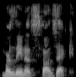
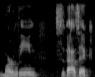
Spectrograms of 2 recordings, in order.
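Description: First: Marlene Svazek said slowly in German style, with an ee-ay sound in Marlene and Sfah-zek with an S and an ah; German-style name. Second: Marlene Svazek in a Canadian accent, Mar-leen Svaz-ick. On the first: Host naming an Austrian politician, German-style pronunciation. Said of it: "I think I mispronounced that". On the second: Host contrasting the name in her Canadian accent. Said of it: "in a Canadian accent". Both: Shown as a demonstration.

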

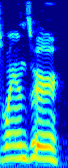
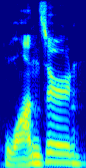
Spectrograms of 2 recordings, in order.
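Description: First: Wanzer said "WAN-zer", vowel of "cat"; Wanzer, first vowel short as in "can". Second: Wanzer said "WAHN-zer", open "ah"; Wanzer, first vowel broad as in "wand". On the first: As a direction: say Wanzer with a flat "a" as in "fan". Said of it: "and sometimes". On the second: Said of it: "they just say". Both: Shown as a demonstration.

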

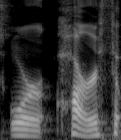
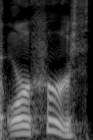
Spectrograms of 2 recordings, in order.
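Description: First: Hearth said as "harth"; HEARTH like "heart". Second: Hearth said as "hurth"; HEARTH like "earth". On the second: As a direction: say "hearth" to rhyme with birth. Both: Shown as a demonstration. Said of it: "depending on ... much reading you do".

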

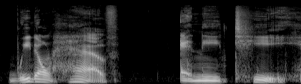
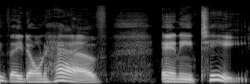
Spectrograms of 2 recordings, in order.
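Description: First: Slow correction. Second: They don't have any tea, stretched slow and pressed; slow emphatic repeat. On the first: Correcting the quote verbatim. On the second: Friend restating the waiter's words to make his point, slow and pointed. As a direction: drive home "any tea" slowly and firmly. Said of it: "I'm gonna point out". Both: Retold or imitated.

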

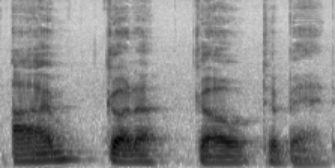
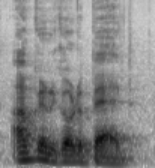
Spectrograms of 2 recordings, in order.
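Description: First: "I'm gonna go to bed" drawn out word by word; slow and deliberate. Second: Said in the usual way. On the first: Acted. Slow, deliberate repeat of the line.

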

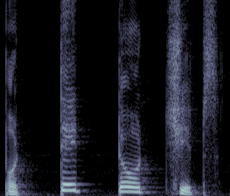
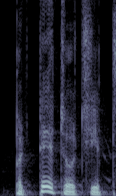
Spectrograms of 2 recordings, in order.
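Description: First: "Potato chips" drawn out slowly, higher, with weight on "Potato"; slow realisation. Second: Said in the usual way. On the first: Retold or imitated. Character finally decodes the word, slow and higher. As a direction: stretch out "Potato chips" as the penny drops. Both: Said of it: "I think he's trying to say potato".

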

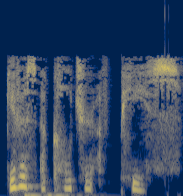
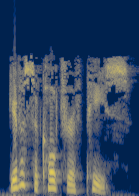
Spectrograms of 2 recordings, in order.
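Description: First: Softer and drawn out; slow, hushed repetition. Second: Said in the usual way. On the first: Shown as a demonstration. Pastor repeats a prayer for the congregation, slow and reverent. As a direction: let the prayer line sink in, slowly.

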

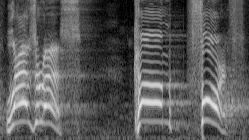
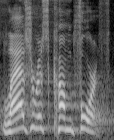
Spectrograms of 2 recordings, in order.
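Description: First: High ringing shout, much higher and louder; loud cry. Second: Said in the usual way. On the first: Shown as a demonstration. Preacher re-reading Jesus calling Lazarus from the tomb, full shout. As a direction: call him out of the tomb at full voice. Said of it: "He cried with a loud voice". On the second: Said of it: "I didn't read that right".

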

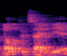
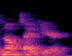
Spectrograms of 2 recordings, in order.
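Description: First: Said in the usual way. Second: "idea" with an r on the end, as "idear"; Boston "idea". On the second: Retold or imitated. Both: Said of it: "but he doesn't say idea".

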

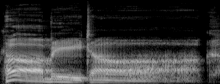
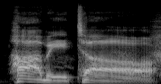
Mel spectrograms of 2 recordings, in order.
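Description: First: Slow, drawn-out echo of the call; announcer echo. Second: Slow drawn-out announcer boom; announcer call. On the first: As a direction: echo the catchphrase like a co-host. Co-host echoes catchphrase. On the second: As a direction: call out the segment name like a show host. Show segment catchphrase call. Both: Acted.

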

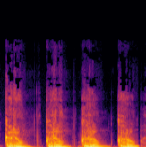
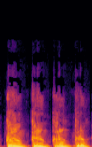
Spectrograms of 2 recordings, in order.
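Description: First: Steady, heavy thudding footfalls; imitated footsteps. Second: Faster, higher thudding footfalls; quickening footsteps. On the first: Wolf footsteps follow the frogs, steady thuds. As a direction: thump out each step at a measured pace. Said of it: "they could hear some footsteps". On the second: Acted. Wolf footsteps coming faster behind frogs, urgent thuds. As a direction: pound out the steps in quick succession. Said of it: "the footsteps coming faster".

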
